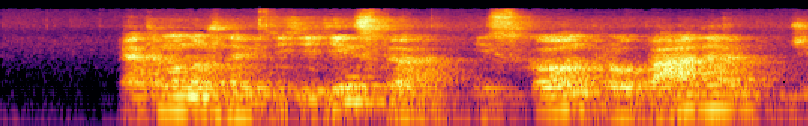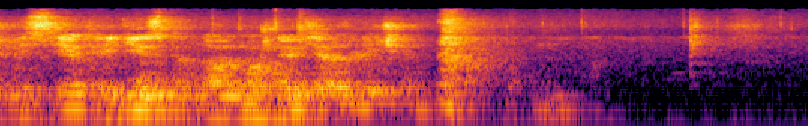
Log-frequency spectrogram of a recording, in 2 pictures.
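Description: An elderly man speaks calmly and with expression, close by.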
